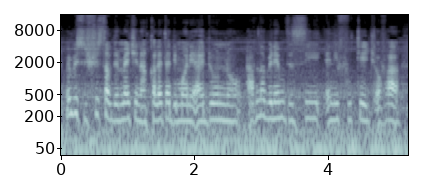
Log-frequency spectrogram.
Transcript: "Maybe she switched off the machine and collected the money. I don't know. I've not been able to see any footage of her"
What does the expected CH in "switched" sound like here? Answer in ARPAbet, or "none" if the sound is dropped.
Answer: S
